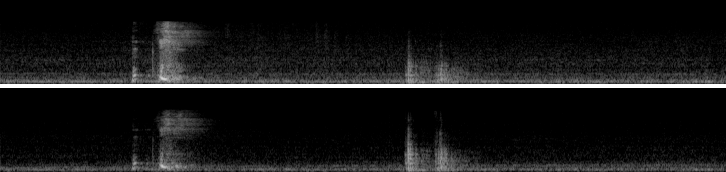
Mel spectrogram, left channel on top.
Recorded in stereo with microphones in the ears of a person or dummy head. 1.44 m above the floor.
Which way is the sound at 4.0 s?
50° right (ahead or behind).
